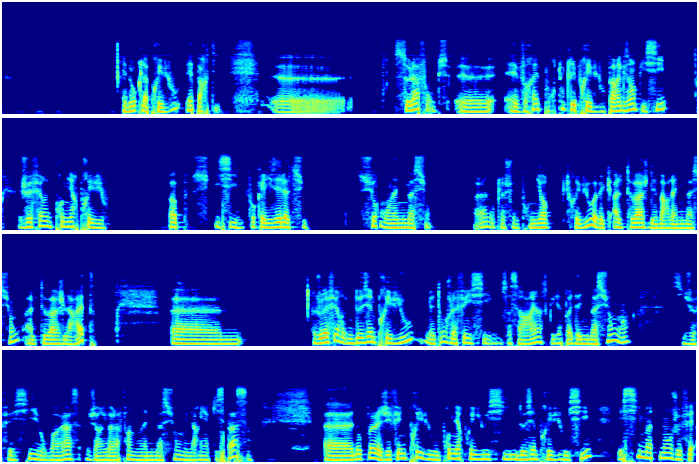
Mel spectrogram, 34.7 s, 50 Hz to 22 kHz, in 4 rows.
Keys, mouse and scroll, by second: 9.2 p, 14.1 alt+a, 17.3 alt+a, 17.9 click, 22.1 p, 25.7 alt+a, 28.5 alt+a, 29.0 click.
